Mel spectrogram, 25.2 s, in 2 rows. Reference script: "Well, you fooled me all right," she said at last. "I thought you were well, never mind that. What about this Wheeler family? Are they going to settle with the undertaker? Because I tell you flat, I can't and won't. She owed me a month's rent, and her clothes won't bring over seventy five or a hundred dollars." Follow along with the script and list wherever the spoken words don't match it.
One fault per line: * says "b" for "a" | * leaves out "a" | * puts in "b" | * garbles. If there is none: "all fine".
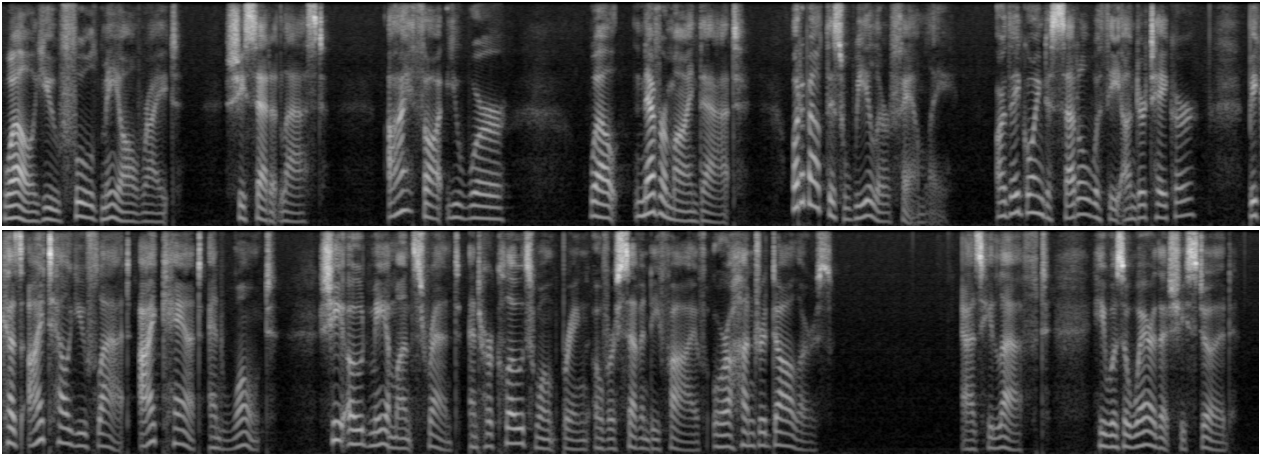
* puts in "As he left he was aware that she stood"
